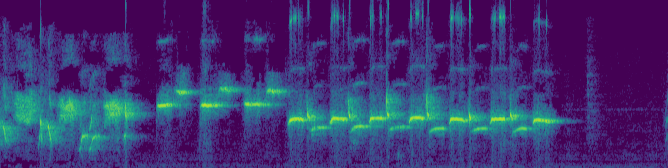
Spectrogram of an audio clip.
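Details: Sooty-headed bulbul in an energetic master recording: harsh sweeping notes at first, then a string of clear whistles stepping upward, and a fast run of bright, slurred piping notes before falling silent.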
